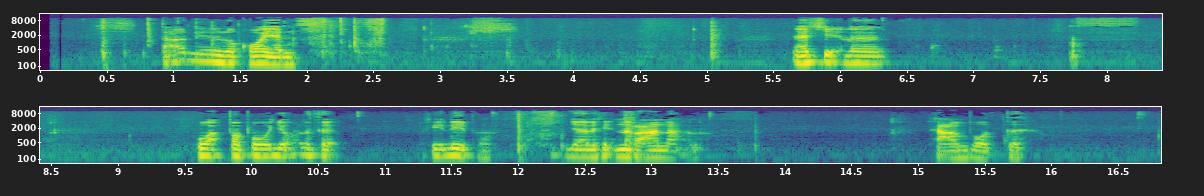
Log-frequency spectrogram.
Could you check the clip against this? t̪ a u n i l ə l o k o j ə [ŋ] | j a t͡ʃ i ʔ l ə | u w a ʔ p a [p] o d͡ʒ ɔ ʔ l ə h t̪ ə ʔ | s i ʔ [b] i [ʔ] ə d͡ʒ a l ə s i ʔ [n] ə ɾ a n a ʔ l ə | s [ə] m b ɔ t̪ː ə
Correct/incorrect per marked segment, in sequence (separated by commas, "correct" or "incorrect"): incorrect, correct, incorrect, incorrect, correct, incorrect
